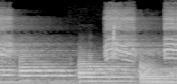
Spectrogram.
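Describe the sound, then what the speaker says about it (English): Crows cawing in a music track, a few loud harsh calls in bursts with short gaps, set against a sustained tonal musical background. "The birds are calling, definitely. I can hear it in the beginning."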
